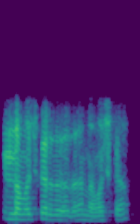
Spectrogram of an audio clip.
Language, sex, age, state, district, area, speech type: Marathi, male, 30-45, Maharashtra, Akola, urban, conversation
